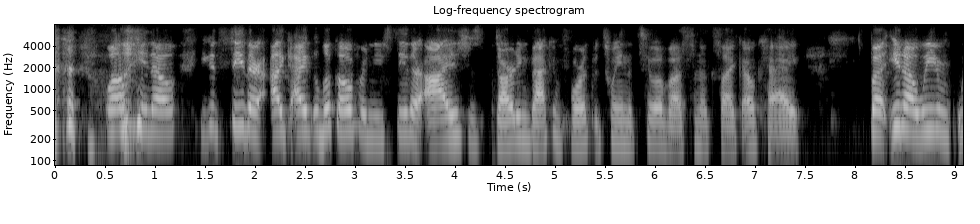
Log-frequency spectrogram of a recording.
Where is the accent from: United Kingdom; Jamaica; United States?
United Kingdom; London; You know, I'm originally from London, and I am blown away every time we get played in London or England or Scotland, Wales, and the Europeans.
